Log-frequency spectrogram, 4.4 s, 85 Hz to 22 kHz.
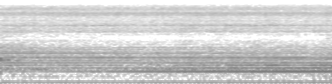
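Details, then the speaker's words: DeLonghi EVO (FEB292/293/294, no milk jug) during descaling with DeLonghi descaler, stopped at coffee spouts: quiet steady buzzing hum of the vibratory pump; nothing visible because overpressure circuit drains into the cup tray; pump running normally. "Donc là on entend pomper, mais on ne voit rien sortir, parce qu'en fait elle a la vidange de circuit de surpression qui va atterrir dans le support de tasse."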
